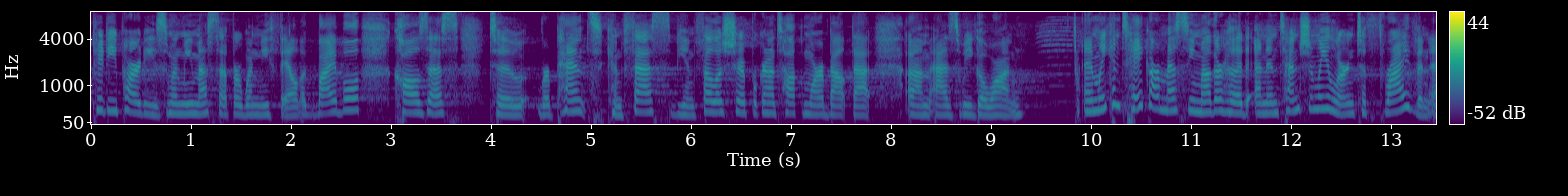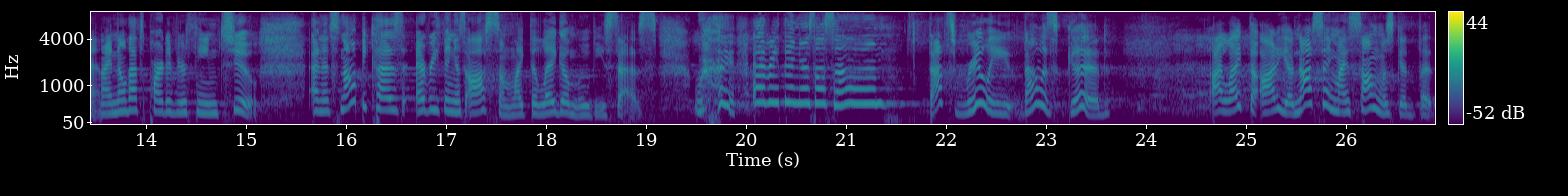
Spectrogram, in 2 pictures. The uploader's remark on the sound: This live audio recording was taped at Cornerstone Community Church’s Mom2Mom group in Wildomar, CA on October 6th, 2016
